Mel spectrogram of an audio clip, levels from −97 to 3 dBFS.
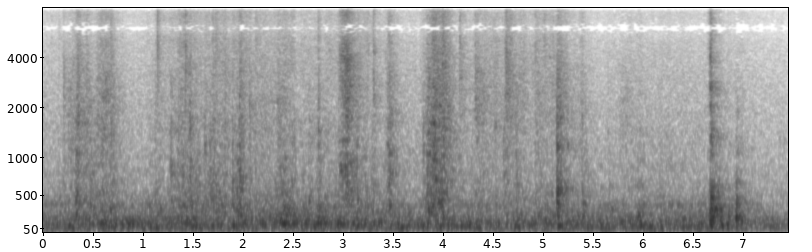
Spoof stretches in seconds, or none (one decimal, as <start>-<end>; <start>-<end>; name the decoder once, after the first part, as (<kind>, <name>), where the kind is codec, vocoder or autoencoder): none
